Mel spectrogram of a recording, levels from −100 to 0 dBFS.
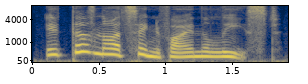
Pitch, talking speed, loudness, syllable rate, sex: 250 Hz, 220 wpm, -15 LUFS, 5.3 syllables/s, female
